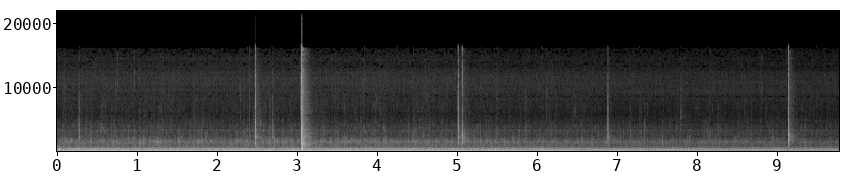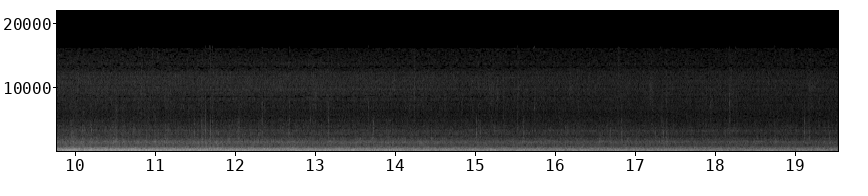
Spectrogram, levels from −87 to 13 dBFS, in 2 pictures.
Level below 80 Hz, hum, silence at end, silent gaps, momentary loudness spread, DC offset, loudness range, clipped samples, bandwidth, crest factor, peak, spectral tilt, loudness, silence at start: -38 dBFS; none; 0 s; none; 19 LU; under 0.1%; 19 LU; under 0.1%; 16.5 kHz; 26 dB; 0 dBFS; -5.5 dB/octave; -25 LUFS; 0 s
